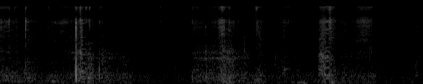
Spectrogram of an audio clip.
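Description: Hands working netting twine with a plastic netting needle while tying a net onto a rope: soft rustling and a few quick rasping pulls of the cord, the sharpest about a second in and near the end.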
